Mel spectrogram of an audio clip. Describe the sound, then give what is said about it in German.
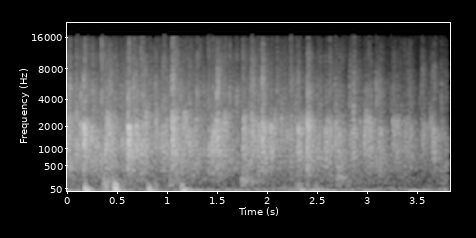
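An audience applauding during a church service: sustained, dense clapping from many hands with a rough, busy texture, staying fairly steady and easing slightly toward the end. “Let's give Jesus praise. Hallelujah. Einen Applaus geben.”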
